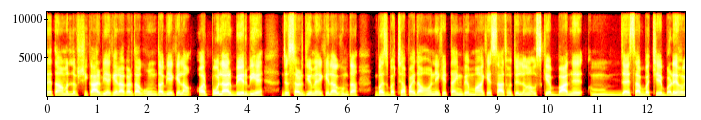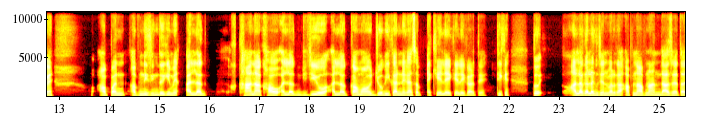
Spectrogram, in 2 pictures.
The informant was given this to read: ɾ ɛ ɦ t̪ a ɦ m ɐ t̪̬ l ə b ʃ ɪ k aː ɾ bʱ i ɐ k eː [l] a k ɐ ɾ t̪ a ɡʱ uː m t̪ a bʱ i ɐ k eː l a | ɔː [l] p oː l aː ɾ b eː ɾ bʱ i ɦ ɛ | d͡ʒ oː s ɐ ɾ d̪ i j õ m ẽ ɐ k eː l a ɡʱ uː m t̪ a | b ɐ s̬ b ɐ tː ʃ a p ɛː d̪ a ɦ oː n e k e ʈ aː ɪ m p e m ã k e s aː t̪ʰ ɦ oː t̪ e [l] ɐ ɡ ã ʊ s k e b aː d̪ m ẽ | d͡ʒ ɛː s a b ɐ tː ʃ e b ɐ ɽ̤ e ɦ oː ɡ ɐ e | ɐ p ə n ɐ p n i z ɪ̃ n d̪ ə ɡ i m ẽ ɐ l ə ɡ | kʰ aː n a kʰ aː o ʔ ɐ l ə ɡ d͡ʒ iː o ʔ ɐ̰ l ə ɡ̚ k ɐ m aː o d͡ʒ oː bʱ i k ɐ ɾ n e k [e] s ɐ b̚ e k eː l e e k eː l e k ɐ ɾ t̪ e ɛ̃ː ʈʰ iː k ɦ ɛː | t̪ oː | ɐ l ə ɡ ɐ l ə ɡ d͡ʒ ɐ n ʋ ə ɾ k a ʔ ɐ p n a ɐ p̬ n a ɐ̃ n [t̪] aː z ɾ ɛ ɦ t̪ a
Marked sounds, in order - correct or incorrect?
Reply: correct, incorrect: ɾ, correct, incorrect: a, incorrect: d̪

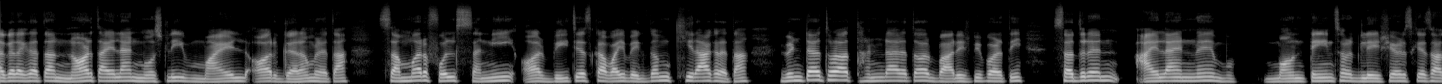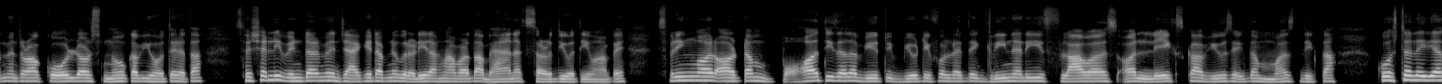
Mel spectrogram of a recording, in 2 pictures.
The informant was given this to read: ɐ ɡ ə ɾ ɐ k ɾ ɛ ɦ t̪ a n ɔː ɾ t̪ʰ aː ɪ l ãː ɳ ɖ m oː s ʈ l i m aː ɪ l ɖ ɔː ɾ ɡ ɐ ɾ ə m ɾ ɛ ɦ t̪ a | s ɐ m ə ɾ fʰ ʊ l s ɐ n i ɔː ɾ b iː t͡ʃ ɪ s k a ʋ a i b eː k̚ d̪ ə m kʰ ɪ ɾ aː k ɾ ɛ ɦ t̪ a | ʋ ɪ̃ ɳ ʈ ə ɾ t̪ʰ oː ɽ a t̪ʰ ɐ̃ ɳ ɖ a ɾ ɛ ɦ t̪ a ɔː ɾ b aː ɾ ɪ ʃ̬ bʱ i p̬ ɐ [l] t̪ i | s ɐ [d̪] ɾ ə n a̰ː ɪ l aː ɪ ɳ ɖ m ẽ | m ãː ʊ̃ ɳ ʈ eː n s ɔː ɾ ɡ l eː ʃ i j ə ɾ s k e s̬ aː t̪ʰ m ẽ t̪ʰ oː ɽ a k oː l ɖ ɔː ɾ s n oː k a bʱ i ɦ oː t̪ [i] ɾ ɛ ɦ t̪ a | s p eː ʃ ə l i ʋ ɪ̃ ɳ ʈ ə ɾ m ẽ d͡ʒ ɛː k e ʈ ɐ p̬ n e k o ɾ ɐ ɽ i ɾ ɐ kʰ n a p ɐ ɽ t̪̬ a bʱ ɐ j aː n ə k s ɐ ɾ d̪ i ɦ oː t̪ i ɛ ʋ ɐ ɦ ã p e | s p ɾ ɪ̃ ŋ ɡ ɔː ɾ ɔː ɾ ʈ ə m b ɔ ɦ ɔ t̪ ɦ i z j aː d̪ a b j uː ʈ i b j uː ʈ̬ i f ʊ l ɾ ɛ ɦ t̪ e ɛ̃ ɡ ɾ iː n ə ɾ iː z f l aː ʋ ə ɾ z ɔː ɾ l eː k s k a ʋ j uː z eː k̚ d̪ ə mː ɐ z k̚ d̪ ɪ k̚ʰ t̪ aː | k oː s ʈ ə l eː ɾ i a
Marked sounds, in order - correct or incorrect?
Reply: incorrect: ɽ, correct, incorrect: e

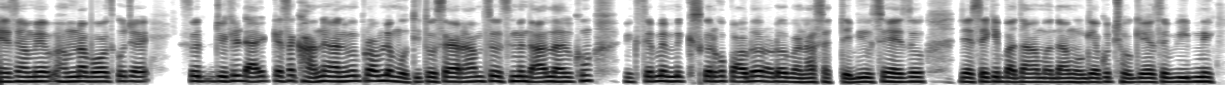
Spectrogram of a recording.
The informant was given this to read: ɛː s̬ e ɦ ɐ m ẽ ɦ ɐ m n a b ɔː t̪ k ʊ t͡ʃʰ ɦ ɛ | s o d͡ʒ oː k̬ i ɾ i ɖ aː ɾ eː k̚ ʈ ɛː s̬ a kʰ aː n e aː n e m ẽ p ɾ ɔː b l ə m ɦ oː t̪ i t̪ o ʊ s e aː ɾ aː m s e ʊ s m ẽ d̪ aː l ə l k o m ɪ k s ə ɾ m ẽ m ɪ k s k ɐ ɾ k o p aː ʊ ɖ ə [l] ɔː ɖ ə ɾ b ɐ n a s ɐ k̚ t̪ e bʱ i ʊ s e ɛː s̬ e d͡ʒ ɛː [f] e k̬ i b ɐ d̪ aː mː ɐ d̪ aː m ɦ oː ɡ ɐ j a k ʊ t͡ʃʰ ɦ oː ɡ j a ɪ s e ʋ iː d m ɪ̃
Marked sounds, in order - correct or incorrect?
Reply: incorrect: ɾ, incorrect: s

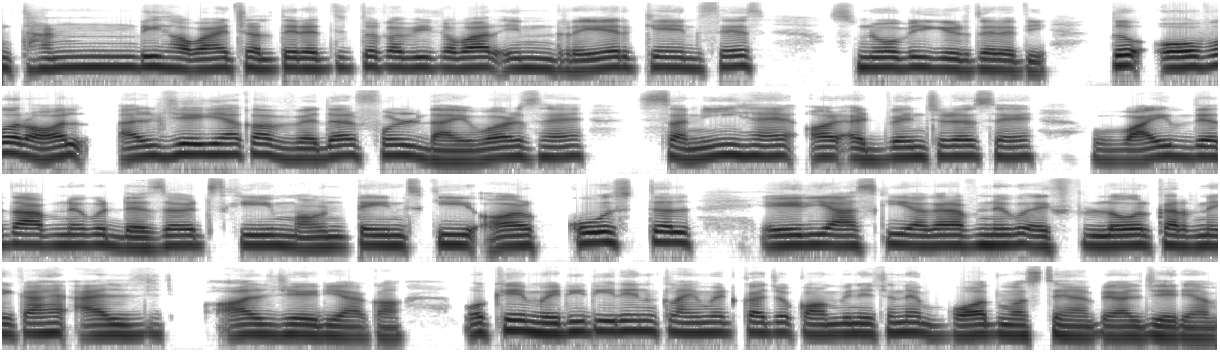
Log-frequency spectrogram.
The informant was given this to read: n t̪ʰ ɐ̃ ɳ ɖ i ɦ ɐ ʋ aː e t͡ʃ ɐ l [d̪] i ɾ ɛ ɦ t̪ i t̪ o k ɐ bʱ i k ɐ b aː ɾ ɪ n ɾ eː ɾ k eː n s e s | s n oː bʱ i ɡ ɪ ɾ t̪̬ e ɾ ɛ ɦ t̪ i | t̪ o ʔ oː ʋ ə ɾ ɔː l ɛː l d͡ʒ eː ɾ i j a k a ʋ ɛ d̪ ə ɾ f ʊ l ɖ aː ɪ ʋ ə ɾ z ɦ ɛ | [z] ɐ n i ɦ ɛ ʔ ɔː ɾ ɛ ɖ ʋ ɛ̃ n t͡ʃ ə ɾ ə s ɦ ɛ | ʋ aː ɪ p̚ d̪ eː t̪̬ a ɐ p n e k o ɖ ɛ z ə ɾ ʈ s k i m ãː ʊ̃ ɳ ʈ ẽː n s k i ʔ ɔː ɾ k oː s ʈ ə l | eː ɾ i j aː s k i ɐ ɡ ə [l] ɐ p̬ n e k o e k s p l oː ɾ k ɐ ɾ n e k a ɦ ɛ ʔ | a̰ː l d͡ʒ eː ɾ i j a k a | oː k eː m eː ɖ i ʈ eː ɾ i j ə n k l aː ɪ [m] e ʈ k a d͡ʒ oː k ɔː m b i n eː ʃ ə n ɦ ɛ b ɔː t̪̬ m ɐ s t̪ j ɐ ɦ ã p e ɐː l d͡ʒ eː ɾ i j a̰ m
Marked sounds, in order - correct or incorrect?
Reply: incorrect: t̪, incorrect: s, incorrect: ɾ, correct

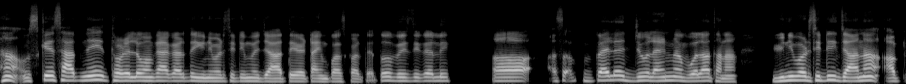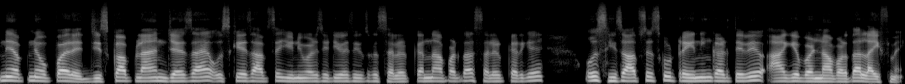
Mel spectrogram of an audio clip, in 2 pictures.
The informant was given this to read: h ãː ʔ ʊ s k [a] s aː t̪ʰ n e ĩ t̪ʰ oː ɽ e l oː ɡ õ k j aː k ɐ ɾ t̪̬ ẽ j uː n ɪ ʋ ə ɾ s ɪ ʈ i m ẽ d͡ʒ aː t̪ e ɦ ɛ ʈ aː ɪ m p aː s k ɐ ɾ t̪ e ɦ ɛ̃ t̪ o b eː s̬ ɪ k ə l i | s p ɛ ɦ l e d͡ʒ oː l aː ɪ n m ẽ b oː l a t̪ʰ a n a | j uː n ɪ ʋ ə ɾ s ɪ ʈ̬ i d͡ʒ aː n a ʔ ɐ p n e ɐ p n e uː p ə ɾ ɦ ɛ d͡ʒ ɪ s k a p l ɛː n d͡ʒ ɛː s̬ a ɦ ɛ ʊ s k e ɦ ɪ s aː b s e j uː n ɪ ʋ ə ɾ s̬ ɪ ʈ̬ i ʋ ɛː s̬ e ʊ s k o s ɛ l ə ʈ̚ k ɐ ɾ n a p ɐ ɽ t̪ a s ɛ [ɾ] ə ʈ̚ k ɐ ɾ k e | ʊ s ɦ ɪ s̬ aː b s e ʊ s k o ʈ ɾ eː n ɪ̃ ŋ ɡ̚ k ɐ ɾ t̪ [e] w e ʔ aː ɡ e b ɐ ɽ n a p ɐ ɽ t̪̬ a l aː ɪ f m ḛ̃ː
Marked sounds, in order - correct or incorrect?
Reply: incorrect: e, incorrect: l, correct

